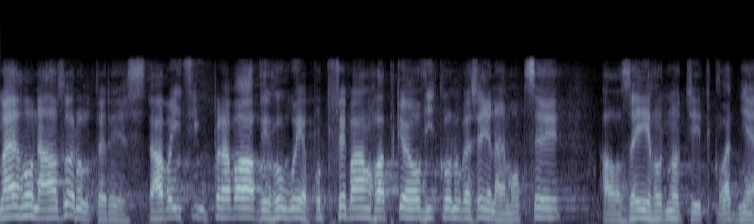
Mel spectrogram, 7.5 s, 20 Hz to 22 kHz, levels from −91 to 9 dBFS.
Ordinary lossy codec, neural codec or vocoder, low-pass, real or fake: Opus, 64 kbps; codec, 44.1 kHz, 2.6 kbps, SNAC; 7.2 kHz; fake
